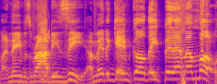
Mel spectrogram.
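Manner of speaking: put-on New York accent. Introducing the game as its creator when asked: New Yorker accent imitating Robbie Z. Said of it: "a New Yorker accent just like that".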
